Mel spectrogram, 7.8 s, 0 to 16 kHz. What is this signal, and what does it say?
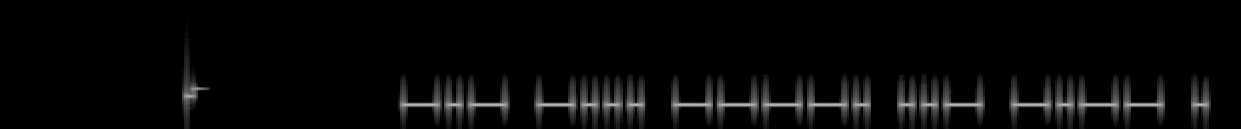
Morse code, heard as a keyed tone, about 17 wpm, 700 Hz. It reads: KB9UYE
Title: USA Call Signs Repeated 3x 17wpm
